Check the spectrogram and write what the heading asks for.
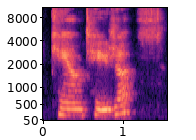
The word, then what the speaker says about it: Camtasia: like to use myself is Camtasia kind of spelled like it SS sounds Camtasia um and a lot of people also like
